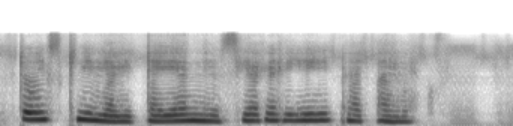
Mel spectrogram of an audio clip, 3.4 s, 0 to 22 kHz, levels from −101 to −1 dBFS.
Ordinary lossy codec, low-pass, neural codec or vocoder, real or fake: none; 7.2 kHz; codec, 16 kHz, 0.5 kbps, FreqCodec, smaller model; fake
